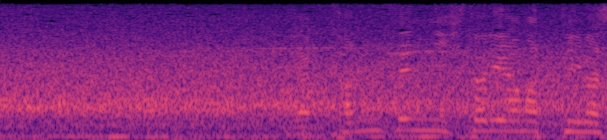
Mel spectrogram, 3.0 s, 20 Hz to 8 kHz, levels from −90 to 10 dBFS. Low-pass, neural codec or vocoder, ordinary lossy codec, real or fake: 7.2 kHz; none; none; real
